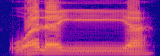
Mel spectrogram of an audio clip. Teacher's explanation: kita langsung masukkan suara nunnya kepada huruf ya karena di sini ada bacaan Idgham bhunah yaitu ketika terjadi ketika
